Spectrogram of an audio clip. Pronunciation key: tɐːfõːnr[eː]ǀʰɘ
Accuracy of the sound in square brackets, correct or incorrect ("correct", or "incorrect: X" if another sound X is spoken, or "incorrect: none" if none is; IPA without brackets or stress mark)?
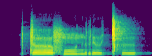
incorrect: ɘː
